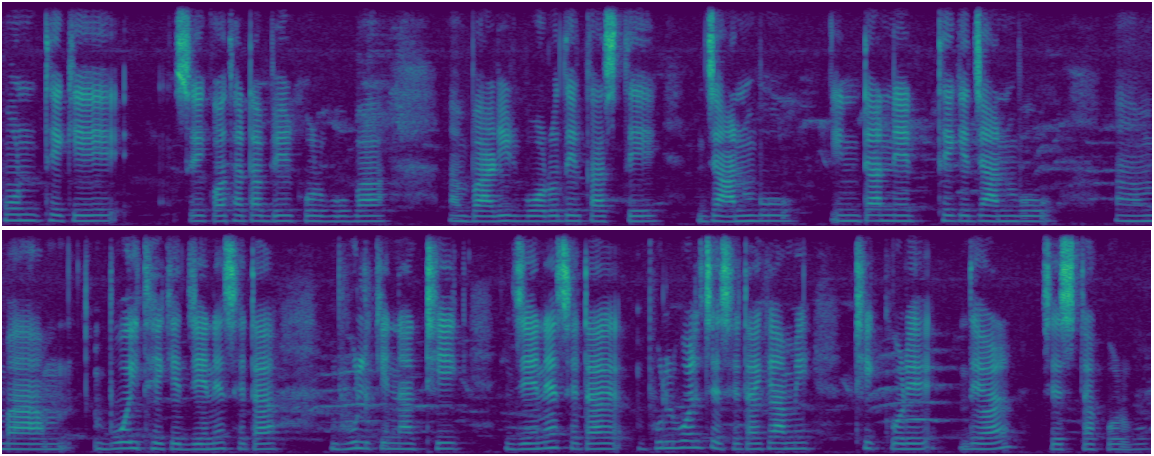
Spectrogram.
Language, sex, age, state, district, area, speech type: Bengali, female, 30-45, West Bengal, Darjeeling, urban, spontaneous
